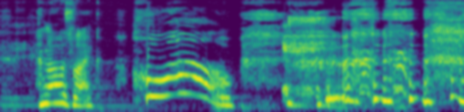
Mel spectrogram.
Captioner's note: laughing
